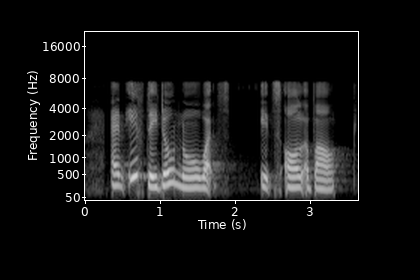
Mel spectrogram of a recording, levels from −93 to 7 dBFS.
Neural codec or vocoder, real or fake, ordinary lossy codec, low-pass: none; real; none; 7.2 kHz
